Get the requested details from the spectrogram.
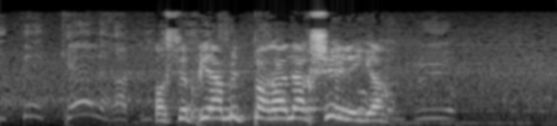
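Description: A young man shouts loudly into a close microphone.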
